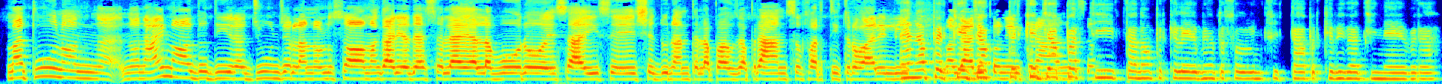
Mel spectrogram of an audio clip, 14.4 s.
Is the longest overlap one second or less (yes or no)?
no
